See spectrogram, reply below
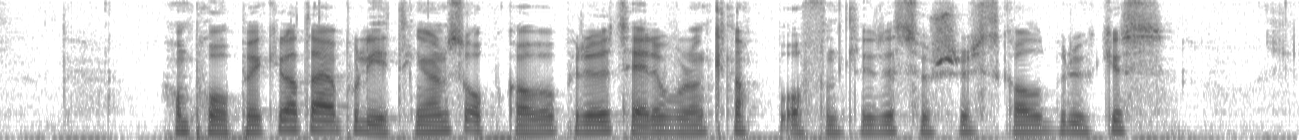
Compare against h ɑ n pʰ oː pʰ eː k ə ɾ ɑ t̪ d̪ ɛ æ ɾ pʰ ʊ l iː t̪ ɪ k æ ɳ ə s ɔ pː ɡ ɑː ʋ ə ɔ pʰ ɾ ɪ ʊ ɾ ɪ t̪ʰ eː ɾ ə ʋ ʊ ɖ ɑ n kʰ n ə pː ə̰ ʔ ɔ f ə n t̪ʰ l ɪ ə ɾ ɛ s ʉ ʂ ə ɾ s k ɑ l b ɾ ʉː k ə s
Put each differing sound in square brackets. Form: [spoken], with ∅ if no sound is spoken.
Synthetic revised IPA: h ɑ n pʰ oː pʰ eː k ə ɾ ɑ t̪ d̪ ɛ æ ɾ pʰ ʊ l iː t̪ ɪ k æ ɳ ə s ɔ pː ɡ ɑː ʋ ə ɔ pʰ ɾ ɪ ʊ ɾ ɪ t̪ʰ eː ɾ ə ʋ ʊ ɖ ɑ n kʰ n [ɑ] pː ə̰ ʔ ɔ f ə n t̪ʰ l ɪ ə ɾ ɛ s ʉ ʂ ə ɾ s k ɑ l b ɾ ʉː k ə s

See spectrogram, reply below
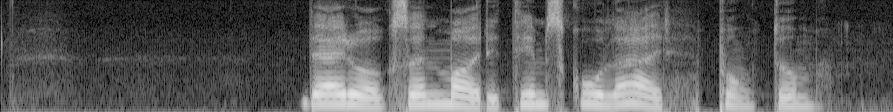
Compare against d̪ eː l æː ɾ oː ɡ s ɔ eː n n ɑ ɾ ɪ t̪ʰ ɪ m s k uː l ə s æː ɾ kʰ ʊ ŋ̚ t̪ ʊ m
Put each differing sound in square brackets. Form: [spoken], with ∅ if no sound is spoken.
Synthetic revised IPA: d̪ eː [∅] æː ɾ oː ɡ s ɔ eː n [m] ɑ ɾ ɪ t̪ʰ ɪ m s k uː l ə [h] æː ɾ [pʰ] ʊ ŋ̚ t̪ ʊ m

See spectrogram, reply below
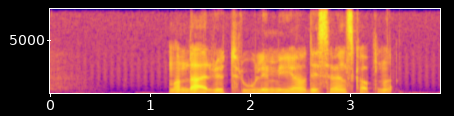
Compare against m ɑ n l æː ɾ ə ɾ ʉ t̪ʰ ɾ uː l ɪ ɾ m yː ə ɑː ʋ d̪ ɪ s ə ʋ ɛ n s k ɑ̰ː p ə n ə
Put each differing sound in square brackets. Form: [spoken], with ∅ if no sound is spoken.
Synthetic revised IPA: m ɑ n l æː ɾ ə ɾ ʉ t̪ʰ ɾ uː l ɪ [∅] m yː ə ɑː ʋ d̪ ɪ s ə ʋ ɛ n s k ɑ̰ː p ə n ə

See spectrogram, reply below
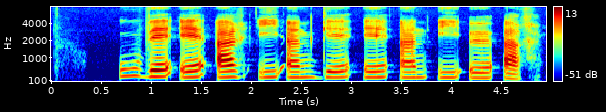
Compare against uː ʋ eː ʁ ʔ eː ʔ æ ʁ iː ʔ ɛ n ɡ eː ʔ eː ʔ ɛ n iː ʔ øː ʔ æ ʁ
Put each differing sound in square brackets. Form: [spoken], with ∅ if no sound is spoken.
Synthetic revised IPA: uː ʋ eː [∅] ʔ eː ʔ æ ʁ iː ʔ ɛ n ɡ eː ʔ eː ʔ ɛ n iː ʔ øː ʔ æ ʁ

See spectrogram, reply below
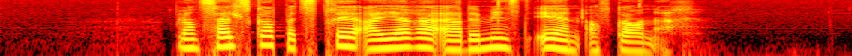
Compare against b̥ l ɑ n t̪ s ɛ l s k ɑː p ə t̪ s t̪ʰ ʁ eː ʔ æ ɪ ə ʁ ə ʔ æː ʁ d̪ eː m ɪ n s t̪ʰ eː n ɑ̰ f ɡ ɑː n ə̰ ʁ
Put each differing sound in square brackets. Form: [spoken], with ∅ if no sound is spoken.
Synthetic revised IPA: b̥ l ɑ n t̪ s ɛ l s k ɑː p ə t̪ s t̪ʰ ʁ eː ʔ æ ɪ ə ʁ ə ʔ æː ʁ d̪ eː m ɪ n s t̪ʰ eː n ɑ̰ f ɡ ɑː n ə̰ ʁ

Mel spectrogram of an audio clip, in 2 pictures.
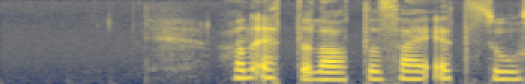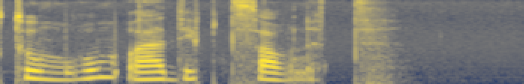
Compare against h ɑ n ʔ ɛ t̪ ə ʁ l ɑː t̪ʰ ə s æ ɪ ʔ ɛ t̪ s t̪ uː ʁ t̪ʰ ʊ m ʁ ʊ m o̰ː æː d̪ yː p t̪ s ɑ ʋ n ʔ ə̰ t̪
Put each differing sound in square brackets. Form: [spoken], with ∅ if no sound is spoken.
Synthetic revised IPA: h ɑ n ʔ ɛ t̪ ə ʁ l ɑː [t̪] ə s æ ɪ ʔ ɛ t̪ s t̪ uː ʁ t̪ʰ ʊ m ʁ ʊ m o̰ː æː d̪ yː p t̪ s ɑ ʋ n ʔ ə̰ t̪

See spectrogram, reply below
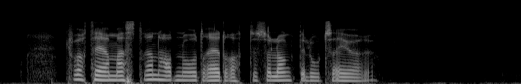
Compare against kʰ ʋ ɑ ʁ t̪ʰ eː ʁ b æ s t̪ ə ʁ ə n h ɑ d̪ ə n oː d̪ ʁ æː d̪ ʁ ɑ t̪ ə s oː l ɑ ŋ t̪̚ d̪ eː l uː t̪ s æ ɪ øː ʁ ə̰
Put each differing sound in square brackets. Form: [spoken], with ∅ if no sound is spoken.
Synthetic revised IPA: kʰ ʋ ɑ ʁ t̪ʰ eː ʁ [m] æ s t̪ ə ʁ ə n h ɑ d̪ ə n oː d̪ ʁ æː d̪ ʁ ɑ t̪ ə s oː l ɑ ŋ t̪̚ d̪ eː l uː t̪ s æ ɪ øː ʁ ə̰

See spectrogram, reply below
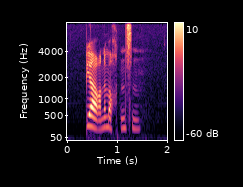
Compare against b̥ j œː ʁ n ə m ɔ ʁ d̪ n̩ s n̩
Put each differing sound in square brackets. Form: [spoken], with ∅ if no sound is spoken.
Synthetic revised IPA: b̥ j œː ʁ n ə m ɔ ʁ [t̪] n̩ s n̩

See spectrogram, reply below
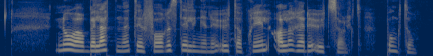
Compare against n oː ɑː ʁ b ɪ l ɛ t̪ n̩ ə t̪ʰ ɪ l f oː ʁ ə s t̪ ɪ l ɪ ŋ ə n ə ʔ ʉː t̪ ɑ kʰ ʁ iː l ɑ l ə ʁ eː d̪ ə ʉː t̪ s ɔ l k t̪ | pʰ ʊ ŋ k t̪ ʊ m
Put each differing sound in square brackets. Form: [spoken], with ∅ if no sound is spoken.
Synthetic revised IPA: n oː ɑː ʁ b ɪ l ɛ t̪ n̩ ə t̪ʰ ɪ l f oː ʁ ə s t̪ ɪ l ɪ ŋ ə n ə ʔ ʉː t̪ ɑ [pʰ] ʁ iː l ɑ l ə ʁ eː d̪ ə ʉː t̪ s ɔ l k t̪ | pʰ ʊ ŋ k t̪ ʊ m

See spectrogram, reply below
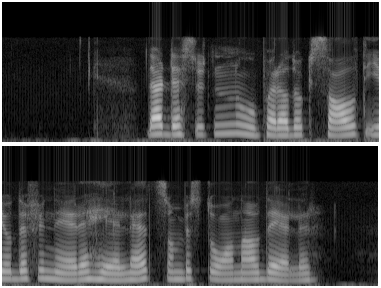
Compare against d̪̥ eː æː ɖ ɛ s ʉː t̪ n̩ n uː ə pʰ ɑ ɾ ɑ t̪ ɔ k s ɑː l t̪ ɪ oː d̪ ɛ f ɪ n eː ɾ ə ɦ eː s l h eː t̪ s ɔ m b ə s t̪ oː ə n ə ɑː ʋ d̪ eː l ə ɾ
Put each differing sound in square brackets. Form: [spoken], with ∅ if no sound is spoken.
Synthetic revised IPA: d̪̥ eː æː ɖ ɛ s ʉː t̪ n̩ n uː ə pʰ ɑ ɾ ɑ [d̪] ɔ k s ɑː l t̪ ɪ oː d̪ ɛ f ɪ n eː ɾ ə ɦ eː [∅] l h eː t̪ s ɔ m b ə s t̪ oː ə n ə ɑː ʋ d̪ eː l ə ɾ

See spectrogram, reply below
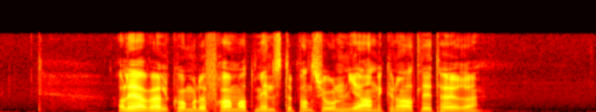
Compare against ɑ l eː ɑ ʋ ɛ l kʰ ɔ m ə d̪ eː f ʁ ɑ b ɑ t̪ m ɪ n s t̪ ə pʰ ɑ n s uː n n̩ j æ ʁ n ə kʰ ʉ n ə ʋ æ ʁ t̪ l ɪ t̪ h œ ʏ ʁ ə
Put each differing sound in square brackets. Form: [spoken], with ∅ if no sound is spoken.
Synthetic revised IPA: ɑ l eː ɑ ʋ ɛ l kʰ ɔ m ə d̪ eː f ʁ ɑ [m] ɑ t̪ m ɪ n s t̪ ə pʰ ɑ n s uː n n̩ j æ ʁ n ə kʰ ʉ n ə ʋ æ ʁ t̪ l ɪ t̪ h œ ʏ ʁ ə

